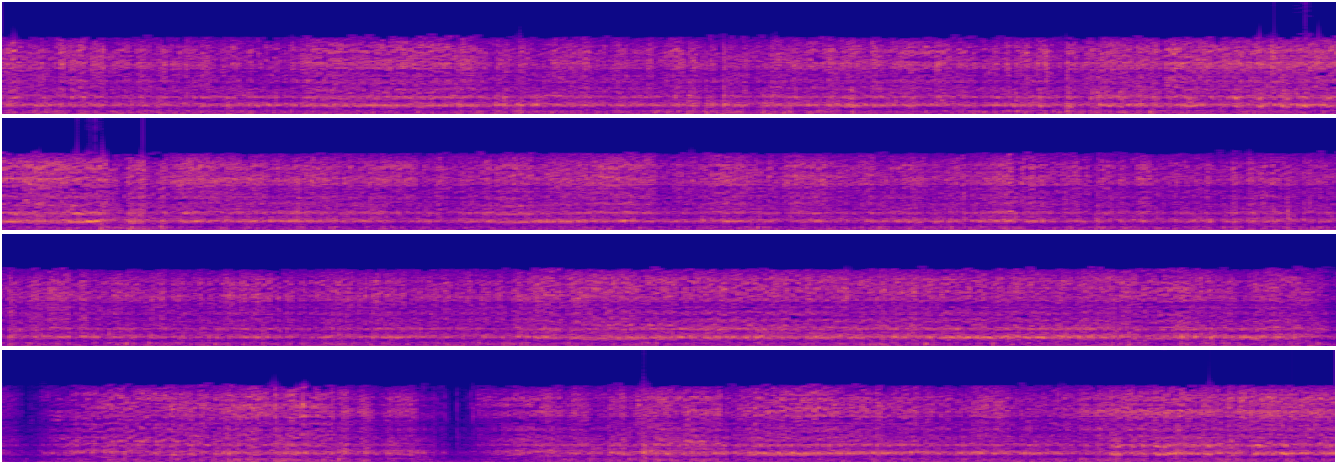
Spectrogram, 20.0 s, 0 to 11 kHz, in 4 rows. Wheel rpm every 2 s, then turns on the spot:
230, 230, 220, 230, 230, 230, 200, 150, 130, 220.
none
